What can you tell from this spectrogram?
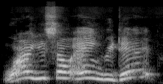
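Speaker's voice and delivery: high-pitched mock question, teasing; playful high taunt. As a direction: lift the voice up high to tease him. Mocking someone's reaction on stream.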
